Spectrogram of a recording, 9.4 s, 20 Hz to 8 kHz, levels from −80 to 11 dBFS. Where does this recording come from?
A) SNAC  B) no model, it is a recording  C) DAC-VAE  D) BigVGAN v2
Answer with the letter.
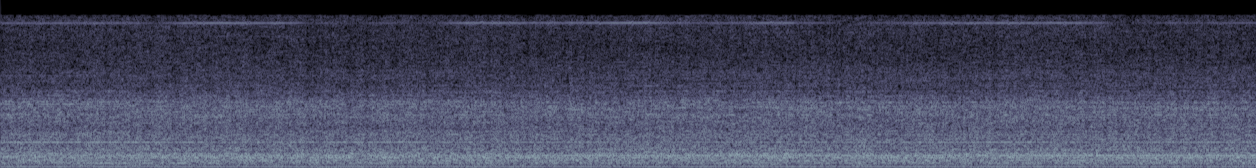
B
